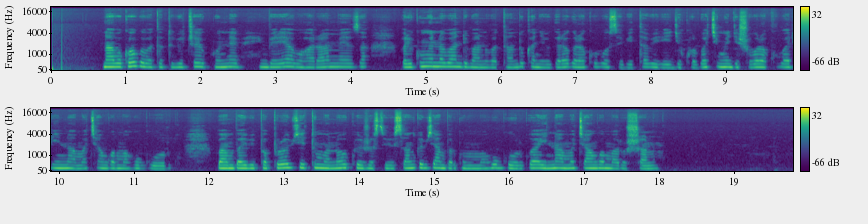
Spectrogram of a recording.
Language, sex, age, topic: Kinyarwanda, female, 18-24, education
